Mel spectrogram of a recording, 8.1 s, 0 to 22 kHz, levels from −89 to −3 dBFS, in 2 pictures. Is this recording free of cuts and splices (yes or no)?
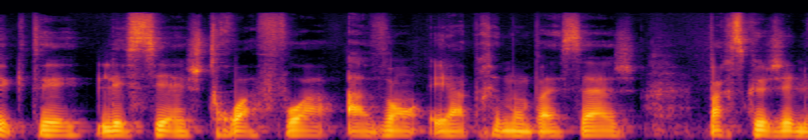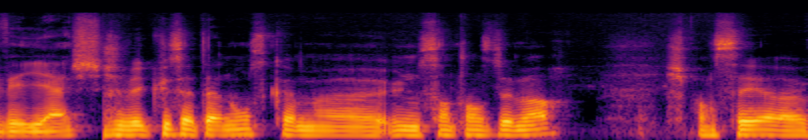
no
